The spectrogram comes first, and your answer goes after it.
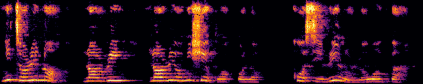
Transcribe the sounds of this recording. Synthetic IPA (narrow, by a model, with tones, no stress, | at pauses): nĩ˦to˧ɾi˦nã˦˨ | lɔ˧ɾi˦ | lɔ˧ɾi˦o˧nĩ˦ʃe˦˨ɡũ˨˦ɔ˧k͡pɔ˨lɔ˨ | ko˦˨si˨ɾi˨˦˨ɾ̃ã˨lɔ˨˦wɔ˦ɡ͡ba˦˨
